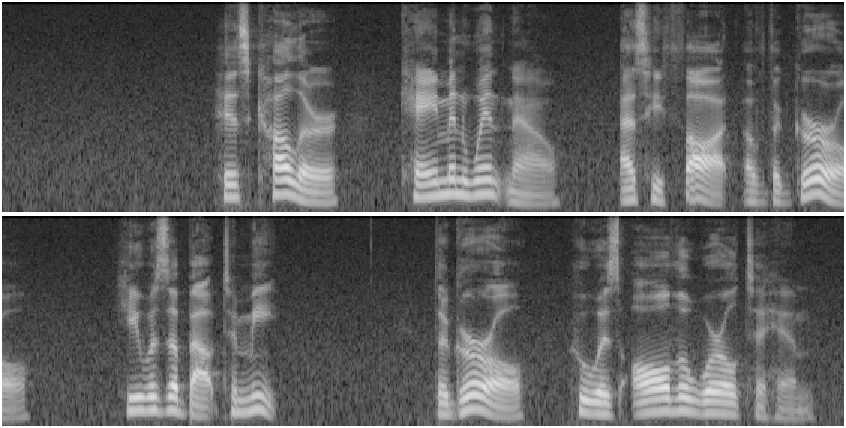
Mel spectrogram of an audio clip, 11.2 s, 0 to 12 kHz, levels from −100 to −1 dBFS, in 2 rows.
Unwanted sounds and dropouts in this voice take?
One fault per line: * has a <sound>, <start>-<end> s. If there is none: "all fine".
all fine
